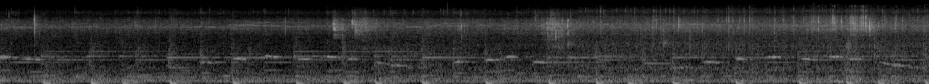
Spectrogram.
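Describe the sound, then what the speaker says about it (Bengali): Chicken pieces fry in hot oil with a soft, steady crackling sizzle and scattered faint pops, heard alone without talk. "এবার আমি চিকেন পিসেসগুলো এর মধ্যে দিয়ে ভেজে নেব।"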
